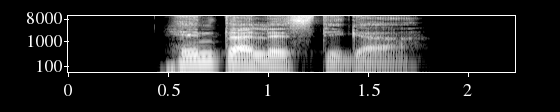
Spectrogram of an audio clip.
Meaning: 1. comparative degree of hinterlistig 2. inflection of hinterlistig: strong/mixed nominative masculine singular 3. inflection of hinterlistig: strong genitive/dative feminine singular
- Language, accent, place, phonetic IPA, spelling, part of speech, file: German, Germany, Berlin, [ˈhɪntɐˌlɪstɪɡɐ], hinterlistiger, adjective, De-hinterlistiger.ogg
